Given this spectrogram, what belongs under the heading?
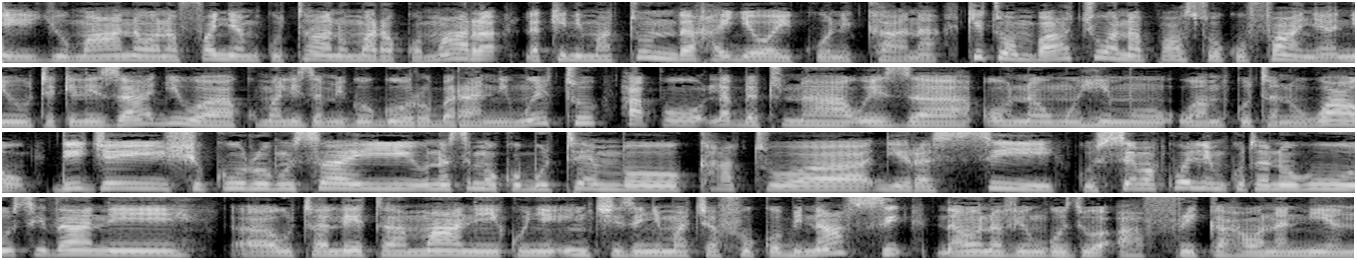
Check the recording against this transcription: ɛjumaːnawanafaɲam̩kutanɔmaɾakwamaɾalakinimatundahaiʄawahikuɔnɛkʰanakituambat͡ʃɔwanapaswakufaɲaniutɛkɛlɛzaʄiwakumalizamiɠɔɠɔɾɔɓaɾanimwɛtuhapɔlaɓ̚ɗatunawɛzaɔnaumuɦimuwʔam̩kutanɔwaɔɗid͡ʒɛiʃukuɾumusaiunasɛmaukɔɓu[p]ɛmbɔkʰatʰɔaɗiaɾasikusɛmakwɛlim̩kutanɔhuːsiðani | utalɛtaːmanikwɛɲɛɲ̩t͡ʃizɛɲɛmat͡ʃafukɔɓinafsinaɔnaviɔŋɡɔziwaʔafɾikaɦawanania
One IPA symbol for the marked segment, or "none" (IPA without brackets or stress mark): t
